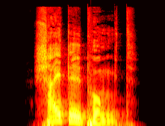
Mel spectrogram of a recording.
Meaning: apex, vertex, cusp, crest, peak
- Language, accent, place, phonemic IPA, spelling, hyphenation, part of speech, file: German, Germany, Berlin, /ˈʃaɪ̯tl̩ˌpʊŋkt/, Scheitelpunkt, Schei‧tel‧punkt, noun, De-Scheitelpunkt.ogg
